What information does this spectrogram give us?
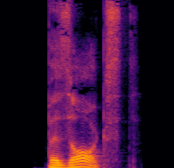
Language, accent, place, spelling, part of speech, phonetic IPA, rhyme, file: German, Germany, Berlin, besorgst, verb, [bəˈzɔʁkst], -ɔʁkst, De-besorgst.ogg
- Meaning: second-person singular present of besorgen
